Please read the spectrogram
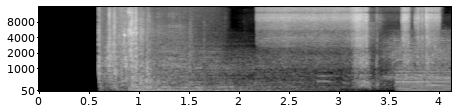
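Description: FM radio being tuned across the dial: hissing static and shifting noise start about half a second in. Near the end a station locks in, with steady music tones.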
